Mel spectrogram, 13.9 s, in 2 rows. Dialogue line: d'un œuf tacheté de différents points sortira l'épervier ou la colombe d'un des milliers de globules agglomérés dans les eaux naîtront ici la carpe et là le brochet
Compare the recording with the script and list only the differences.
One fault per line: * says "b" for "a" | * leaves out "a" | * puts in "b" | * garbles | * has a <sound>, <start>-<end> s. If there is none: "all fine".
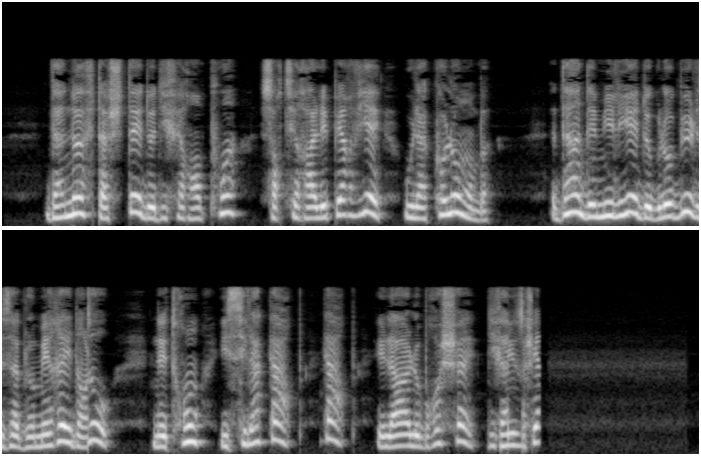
* leaves out "les"
* puts in "carpe"
* garbles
